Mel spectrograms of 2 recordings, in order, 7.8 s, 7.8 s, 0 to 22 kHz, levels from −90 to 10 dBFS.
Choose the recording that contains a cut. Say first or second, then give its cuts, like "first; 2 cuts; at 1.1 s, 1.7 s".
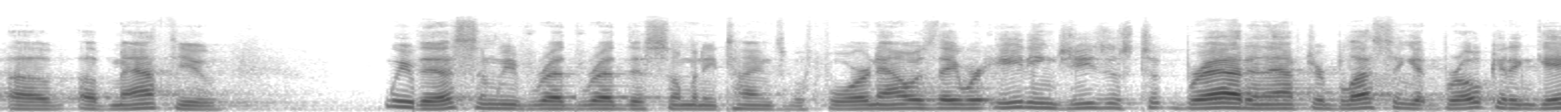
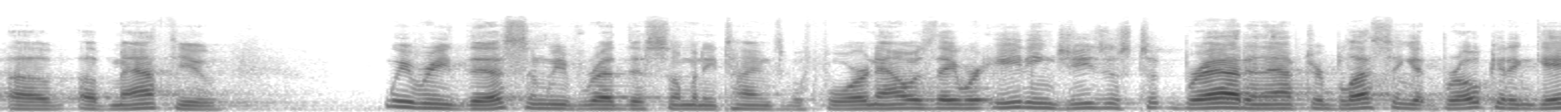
first; 2 cuts; at 2.1 s, 2.9 s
